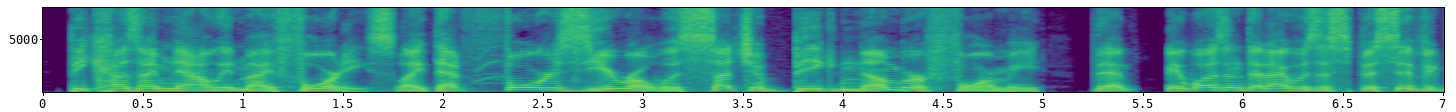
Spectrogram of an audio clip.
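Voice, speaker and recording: A man's voice: fairly high pitch, dry recording, studio quality. A man in his forties hosting a podcast, chatting casually and telling personal anecdotes. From Michigan. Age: 40s. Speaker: podcast host. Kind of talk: conversational podcast chat.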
